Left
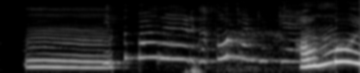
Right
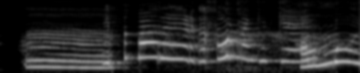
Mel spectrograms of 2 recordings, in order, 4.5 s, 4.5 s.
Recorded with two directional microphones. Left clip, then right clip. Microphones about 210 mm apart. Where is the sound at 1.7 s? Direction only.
25° left (ahead or behind).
